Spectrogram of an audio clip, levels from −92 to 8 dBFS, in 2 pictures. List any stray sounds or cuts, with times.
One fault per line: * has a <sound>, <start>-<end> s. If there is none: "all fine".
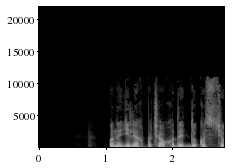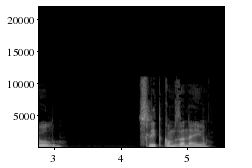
all fine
